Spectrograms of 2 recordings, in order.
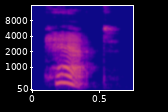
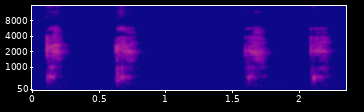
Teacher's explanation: You hear the k sound. It's made at the back of your throat. K. It's not voiced.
